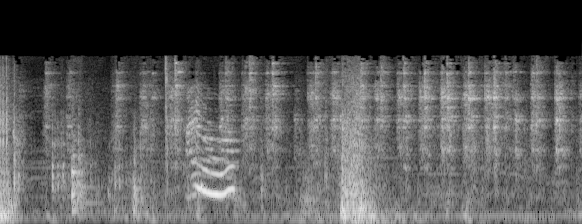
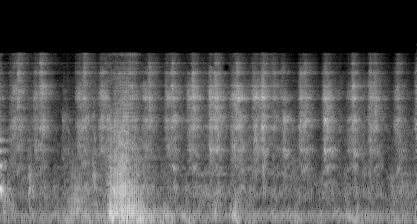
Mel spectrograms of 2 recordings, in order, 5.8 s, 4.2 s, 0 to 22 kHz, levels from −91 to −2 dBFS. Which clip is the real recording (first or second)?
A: first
